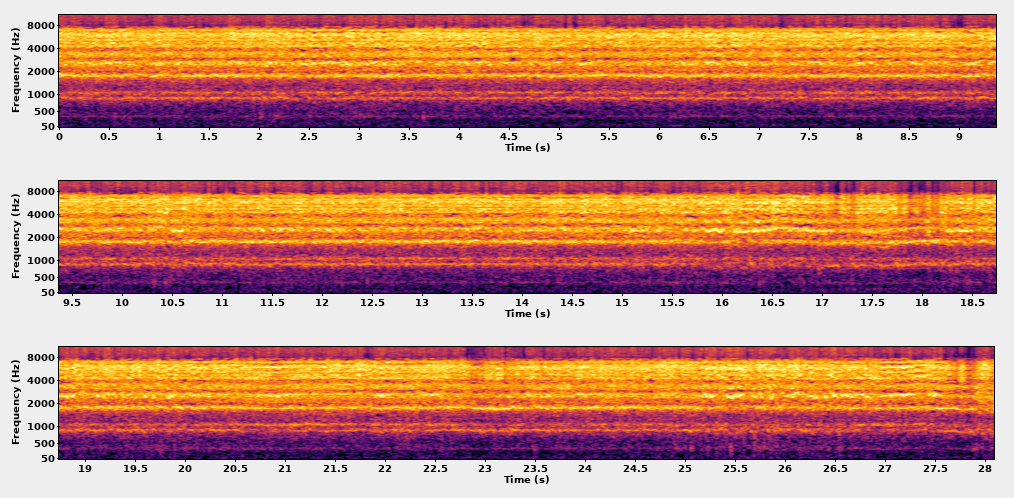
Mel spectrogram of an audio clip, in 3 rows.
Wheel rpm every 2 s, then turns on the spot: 230, 230, 230, 240, 240, 230, 230, 240, 220, 230, 230, 230, 230, 230.
none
